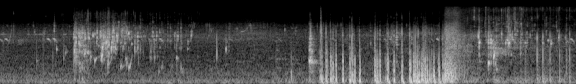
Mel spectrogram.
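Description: Water splashes and trickles as tilapia fish are rinsed clean by hand, with uneven bursts of pouring and dripping, close and fairly loud, quieter in between and with no talking.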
